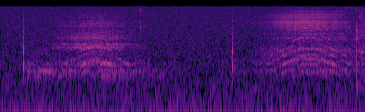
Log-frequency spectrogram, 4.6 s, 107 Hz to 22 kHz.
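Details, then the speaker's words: Celestron telescope mount driven under remote control through RS232-to-USB: smooth motor whir that climbs and falls in pitch over two slews, no grinding or clicking; the mount drives normally. "so I'll just drive it around a bit so you can see that it is indeed under remote control"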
